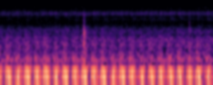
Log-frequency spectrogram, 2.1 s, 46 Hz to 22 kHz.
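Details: 1975 Honda CL360 Scrambler idling after a neighborhood and full-speed test drive: even, low thumping at about ten beats a second, steady rhythm, no tapping or clatter; a healthy, settled idle.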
